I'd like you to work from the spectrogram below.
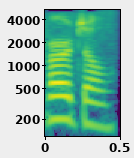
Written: Virgilian

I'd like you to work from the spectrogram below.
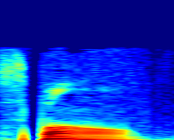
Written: Spall

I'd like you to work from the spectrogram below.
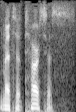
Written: Metatarsi

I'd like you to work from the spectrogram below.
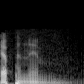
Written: Eponymic

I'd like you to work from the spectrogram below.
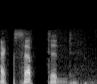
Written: Acceptedly

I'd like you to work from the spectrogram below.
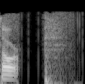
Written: Thorpe

